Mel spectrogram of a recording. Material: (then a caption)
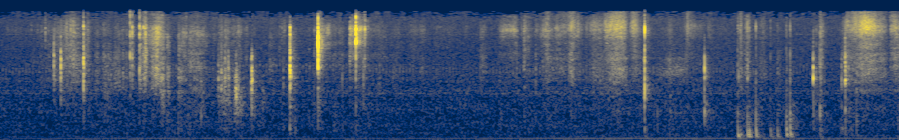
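Glossy paper. Fingertips and nails rub and slide over the page surface near the binding of an open glossy paper magazine, with some page handling and crinkling, the same magazine throughout. Quiet, bright, papery swishes and scratches are broken by short, crisp ticks and crinkles over a faint steady low hum.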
